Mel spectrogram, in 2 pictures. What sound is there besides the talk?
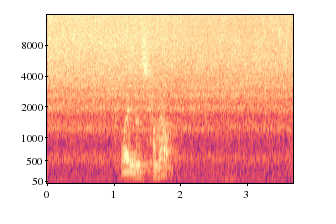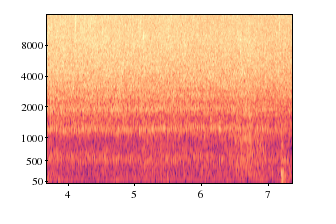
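spices sizzling and being stirred in a pan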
